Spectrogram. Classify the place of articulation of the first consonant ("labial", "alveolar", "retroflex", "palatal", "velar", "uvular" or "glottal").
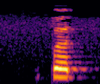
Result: labial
